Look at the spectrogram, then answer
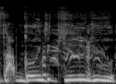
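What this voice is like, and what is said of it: Austrian accent, Schwarzenegger Terminator impression. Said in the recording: “All the machines will have an Austrian accent. ... the Schwarzenegger version”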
